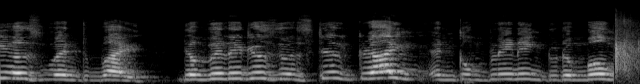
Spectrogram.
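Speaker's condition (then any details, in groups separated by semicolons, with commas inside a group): Cerebral palsy; present from birth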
